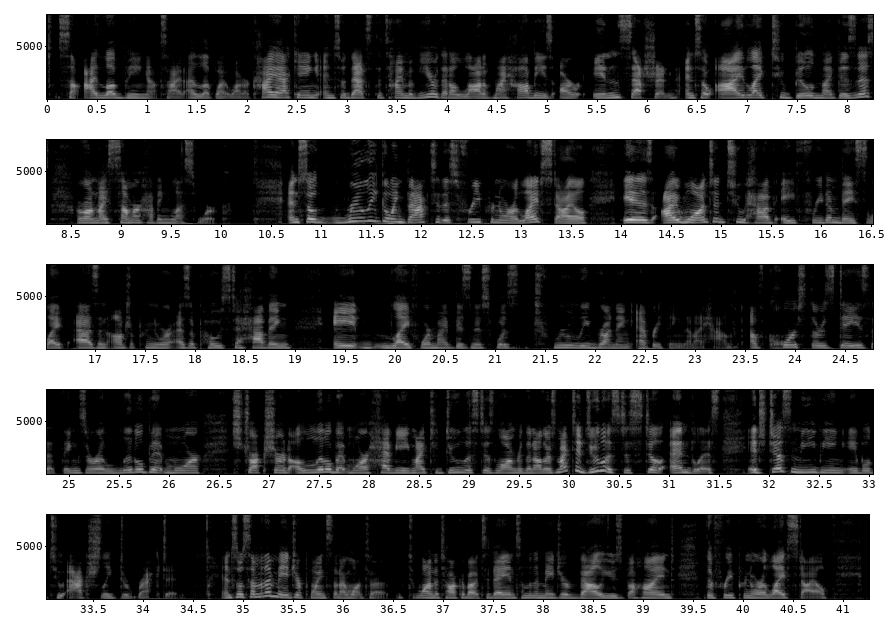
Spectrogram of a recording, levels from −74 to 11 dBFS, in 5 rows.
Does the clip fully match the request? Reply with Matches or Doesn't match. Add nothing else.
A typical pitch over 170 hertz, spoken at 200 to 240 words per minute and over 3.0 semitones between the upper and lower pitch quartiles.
Matches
